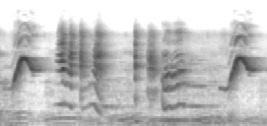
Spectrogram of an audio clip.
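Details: Talking pet ringneck parrot: a loud whistle rising sharply, then held steady, followed by several raspy, chattering speech-like syllables. The rising, levelling whistle returns at the end.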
